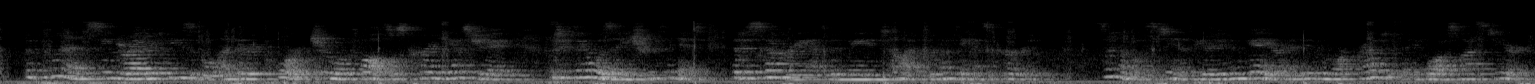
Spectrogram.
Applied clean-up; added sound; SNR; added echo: none; Writing; 11 dB; reverberation time 1.3 s.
